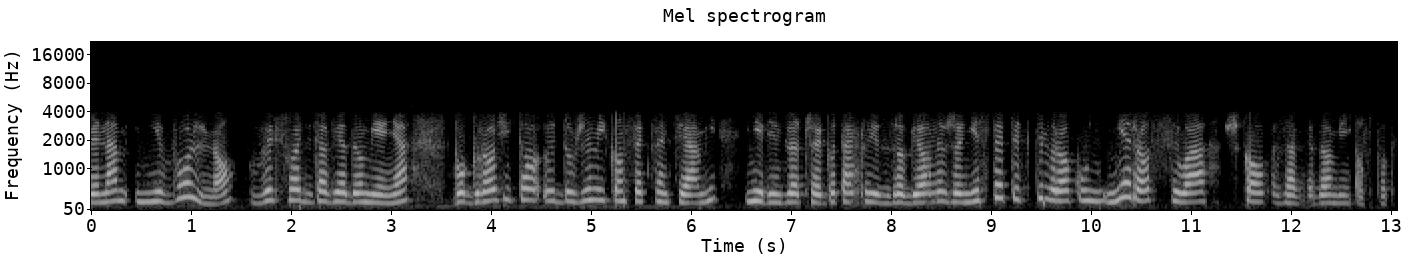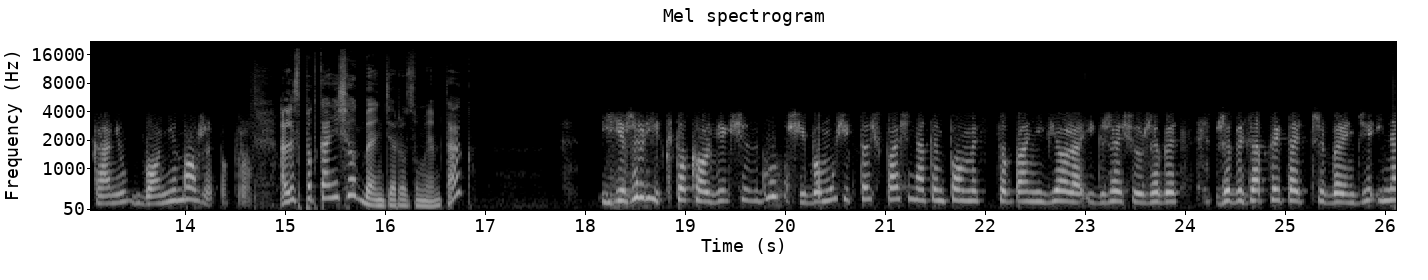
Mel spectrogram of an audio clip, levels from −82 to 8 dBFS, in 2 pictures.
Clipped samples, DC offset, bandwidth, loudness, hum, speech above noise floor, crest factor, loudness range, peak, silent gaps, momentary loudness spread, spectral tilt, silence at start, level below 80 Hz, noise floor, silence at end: under 0.1%; under 0.1%; 17 kHz; -27 LUFS; none; 43 dB; 18 dB; 3 LU; -10 dBFS; none; 7 LU; -5 dB/octave; 0 s; -68 dBFS; -70 dBFS; 0 s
